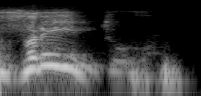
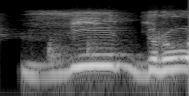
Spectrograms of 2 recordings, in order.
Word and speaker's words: vidro: É até difícil pronunciar esse português que não é português. Vidro é mais fácil pronunciar. E eles acabam, essa coisa de eles terem que palestrar, esse cargo que eles ocupam, eles param de falar vrido e começam a pronunciar vidro. A forma correta.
